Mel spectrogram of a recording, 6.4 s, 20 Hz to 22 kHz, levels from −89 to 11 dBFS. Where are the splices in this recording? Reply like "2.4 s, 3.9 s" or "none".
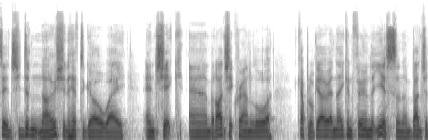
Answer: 3.5 s, 4.7 s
